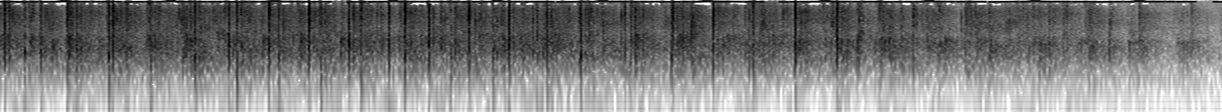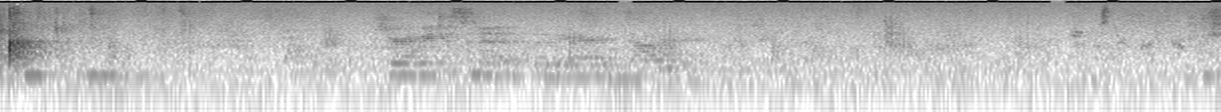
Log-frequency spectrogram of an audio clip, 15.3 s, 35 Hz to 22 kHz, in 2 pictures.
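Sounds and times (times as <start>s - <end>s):
audience applause for a group of youth: 0.0s - 8.1s.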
